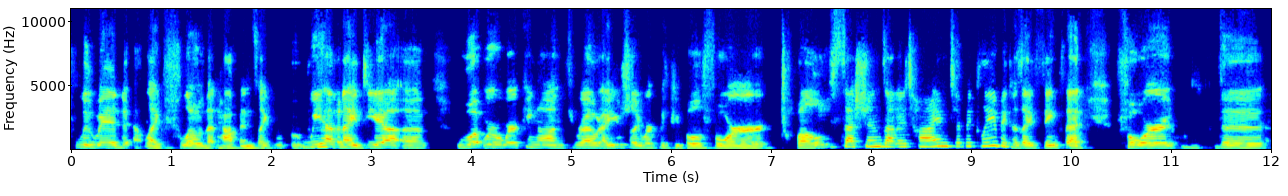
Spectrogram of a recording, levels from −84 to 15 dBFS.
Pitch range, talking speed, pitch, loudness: 160-185 Hz, 170 wpm, 175 Hz, -20 LUFS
